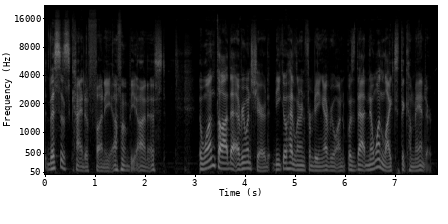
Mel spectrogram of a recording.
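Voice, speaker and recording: A medium-pitched man hosts a reaction video, reading a story with lively energy and pausing to toss in offhand remarks.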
